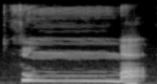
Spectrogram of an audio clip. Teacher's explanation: মিম মুশাদ্দাদ এখানে ওয়াজিব গুন্না, কালে পরিমাণ গুন্না করবো, টান হবে না, শুধু গুন্না করবো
